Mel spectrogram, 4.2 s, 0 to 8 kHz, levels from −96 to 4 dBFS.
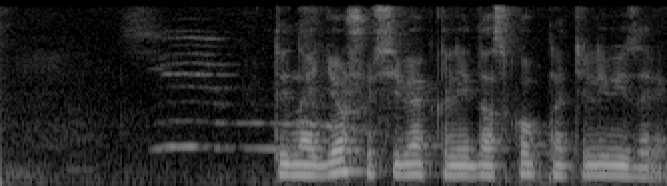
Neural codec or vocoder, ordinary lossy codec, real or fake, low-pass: none; MP3, 64 kbps; real; 7.2 kHz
